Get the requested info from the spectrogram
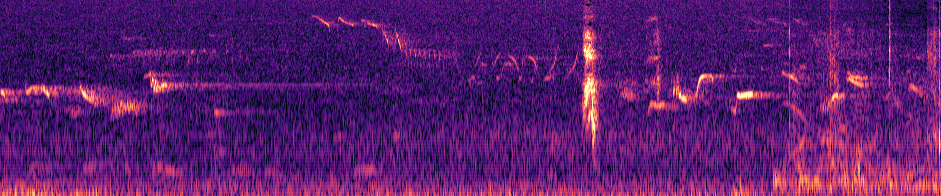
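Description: Faint birdsong, with several short chirps and whistles over a low outdoor hush. A single sharp click comes about six seconds in, and a low murmur of people's voices starts near the end.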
